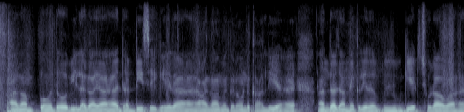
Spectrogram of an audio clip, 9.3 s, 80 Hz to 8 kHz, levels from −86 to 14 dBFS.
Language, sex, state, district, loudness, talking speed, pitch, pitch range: Maithili, male, Bihar, Madhepura, -20 LUFS, 155 wpm, 110 Hz, 110-115 Hz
